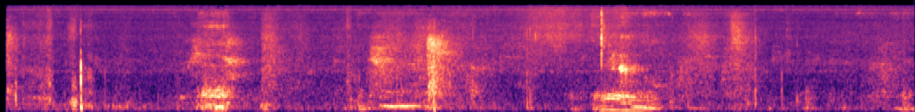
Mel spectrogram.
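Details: An English Bulldog puppy snores while sleeping, as he always does, in rough, wheezy breaths with snorting, throaty rumbles every couple of seconds.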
